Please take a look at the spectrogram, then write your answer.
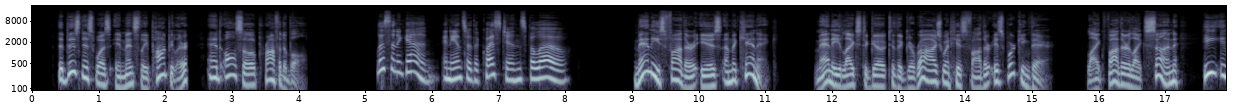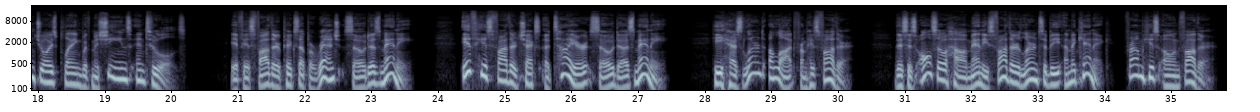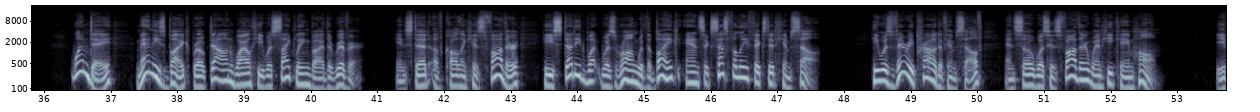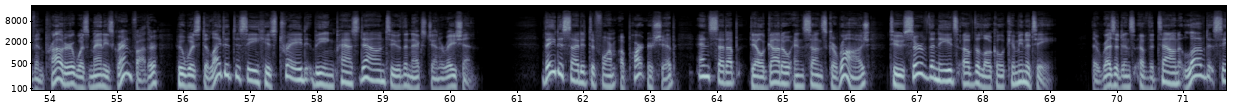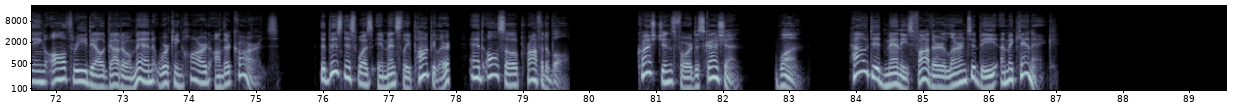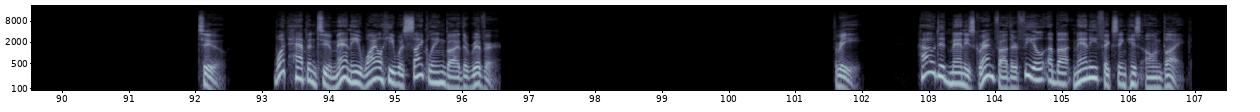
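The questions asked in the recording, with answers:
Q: How did Manny's father learn to be a mechanic?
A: From his own father

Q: What happened to Manny while he was cycling by the river?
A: His bike broke down, and he fixed it himself

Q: How did Manny's grandfather feel about Manny fixing his own bike?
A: Even prouder; delighted to see his trade passed down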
